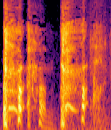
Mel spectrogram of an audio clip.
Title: Cough Cough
